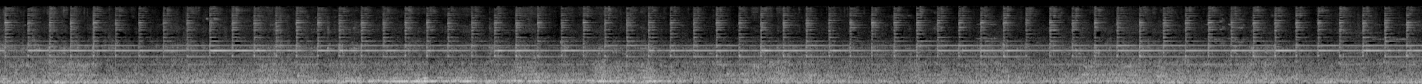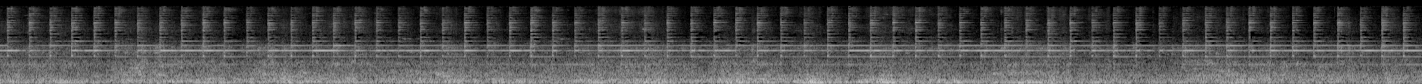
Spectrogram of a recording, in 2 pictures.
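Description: Freight train cars rolling past with a low rumble of wheels on rail and a steady, high-pitched squeal of brakes held over it.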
